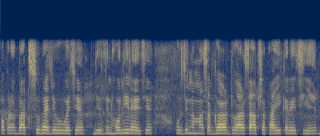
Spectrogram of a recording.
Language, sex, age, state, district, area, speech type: Maithili, female, 60+, Bihar, Purnia, urban, spontaneous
